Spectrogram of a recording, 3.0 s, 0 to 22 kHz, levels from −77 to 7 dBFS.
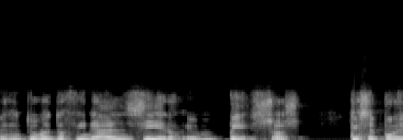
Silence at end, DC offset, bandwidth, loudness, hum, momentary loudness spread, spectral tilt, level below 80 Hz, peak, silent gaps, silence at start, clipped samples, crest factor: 0 s; under 0.1%; 8.2 kHz; -18 LUFS; none; 6 LU; -5 dB/octave; -54 dBFS; -2 dBFS; none; 0 s; under 0.1%; 16 dB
